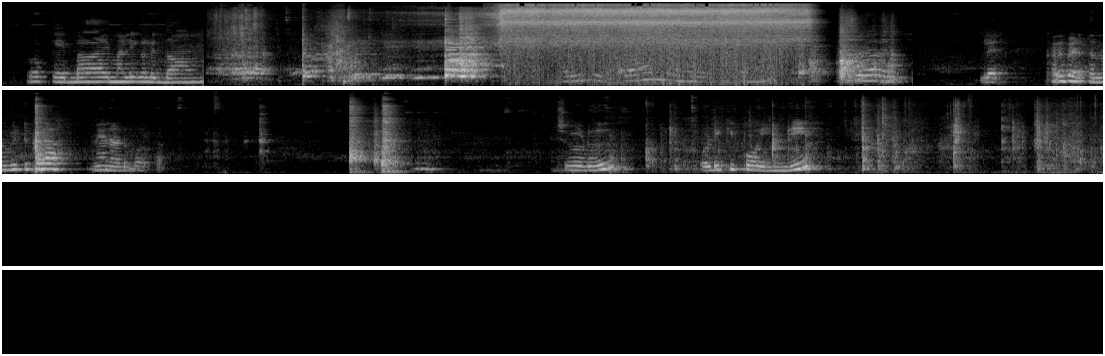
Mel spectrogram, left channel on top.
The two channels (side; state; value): right; silent; 61 dB below the other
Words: ఓకే బాయ్, మళ్ళీ కలుద్దాం. కలపెడతాను, నువ్వు ఇటుకురా, నేను అడిపోతా. చూడు ఉడికిపోయింది.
